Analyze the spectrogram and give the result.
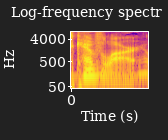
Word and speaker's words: Kevlar: The nerd said that it's Kevlar. Like, the exterior of this thing is Kevlar. Although, I remember him pronouncing it Kelvar. The fucking nerd pronounced it Kelvar.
